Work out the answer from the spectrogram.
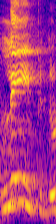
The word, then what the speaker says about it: límpido: Você vai falar límpido, límpido. Ó, é o lim. É onde nós paramos. Nós falamos com maior intensidade, é a sílaba tônica, tá?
